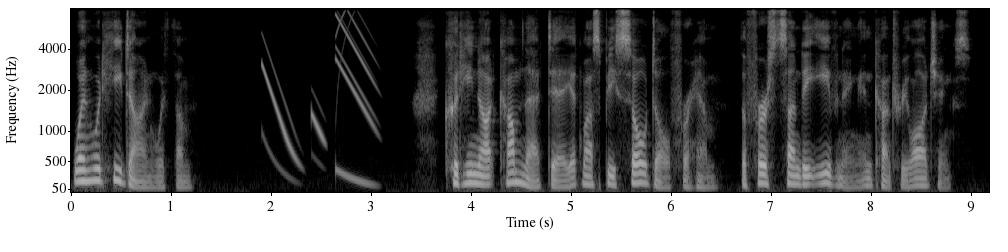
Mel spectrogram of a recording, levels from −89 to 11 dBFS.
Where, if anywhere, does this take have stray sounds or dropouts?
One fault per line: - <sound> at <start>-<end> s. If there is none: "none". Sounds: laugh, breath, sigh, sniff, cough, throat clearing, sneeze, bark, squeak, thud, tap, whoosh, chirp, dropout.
- chirp at 1.9-3.1 s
